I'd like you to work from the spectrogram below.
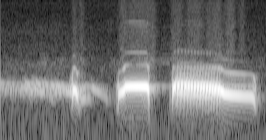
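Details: Spotted dove in a challenging fighting coo aimed at rivals. A soft murmured lead-in, then a short steady coo followed by a longer hoarse note that slides downward.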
